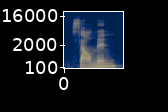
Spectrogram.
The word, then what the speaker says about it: salmon: the L I mean I pronounce it L is silent that's right like salmon yeah yeah I don't know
